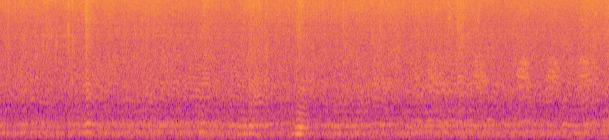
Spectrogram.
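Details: Dense buzzing of a bee swarm emerging from its hive, a continuous layered drone of many wings, with single bees passing close now and then, one louder fly-by near the sixth second.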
